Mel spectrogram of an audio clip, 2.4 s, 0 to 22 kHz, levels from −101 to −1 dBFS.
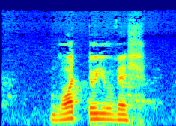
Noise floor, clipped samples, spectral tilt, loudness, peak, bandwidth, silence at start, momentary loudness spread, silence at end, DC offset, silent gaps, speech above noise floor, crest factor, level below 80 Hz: -58 dBFS; under 0.1%; -5.5 dB/octave; -20 LUFS; -2 dBFS; 16.5 kHz; 0.7 s; 13 LU; 0.4 s; under 0.1%; none; 38 dB; 20 dB; -56 dBFS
